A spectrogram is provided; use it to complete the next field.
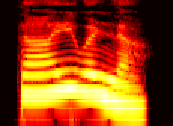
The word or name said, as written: ತಾಯಿವಳ್ಳ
